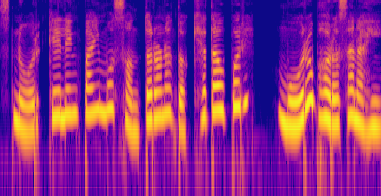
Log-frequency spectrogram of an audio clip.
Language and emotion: Odia, fearful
